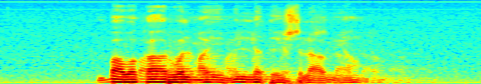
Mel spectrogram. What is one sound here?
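A man speaks through a microphone and loudspeakers in a slow, drawn-out chanting voice.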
